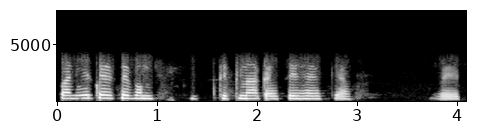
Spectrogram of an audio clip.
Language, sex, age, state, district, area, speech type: Hindi, female, 45-60, Uttar Pradesh, Ayodhya, rural, conversation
